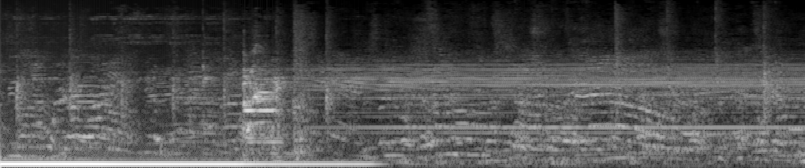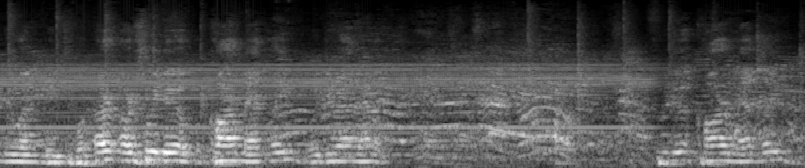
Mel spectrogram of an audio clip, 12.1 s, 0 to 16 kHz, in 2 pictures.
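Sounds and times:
bass guitar low note: 0.0 - 2.9
voices chattering: 0.0 - 12.0.

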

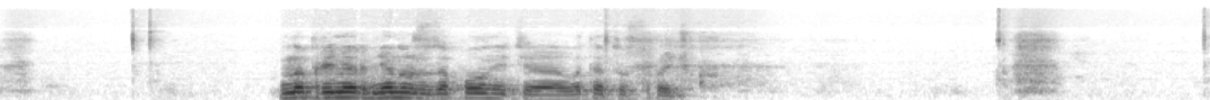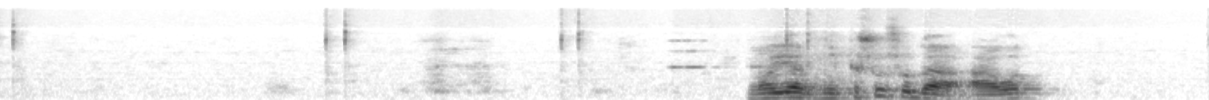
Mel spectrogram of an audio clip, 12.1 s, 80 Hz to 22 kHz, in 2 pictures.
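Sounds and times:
computer mouse clicking: 0.6 - 0.9, 6.0 - 6.2, 7.6 - 7.9, 8.8 - 9.1.

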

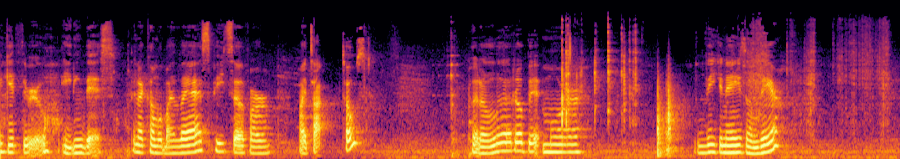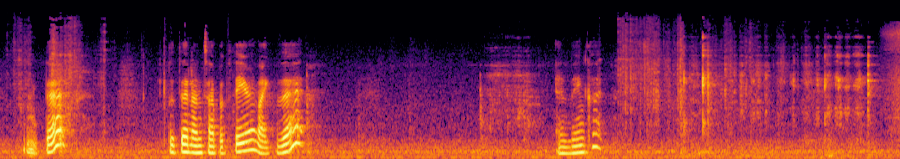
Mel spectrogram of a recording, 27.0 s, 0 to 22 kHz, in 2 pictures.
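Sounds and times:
knife scraping on toast: 11.2 - 15.2, 22.8 - 26.6.

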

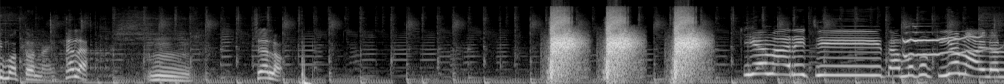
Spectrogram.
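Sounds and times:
whip-like swishes: 5.4 - 7.2.

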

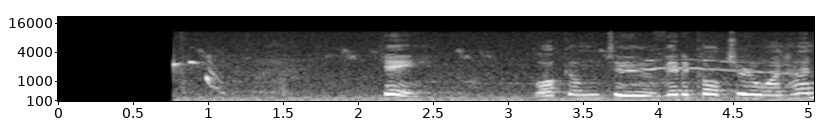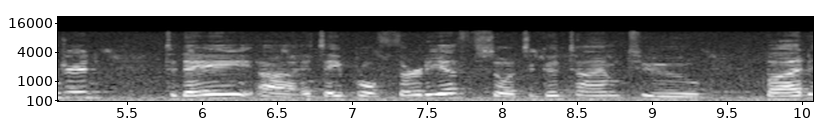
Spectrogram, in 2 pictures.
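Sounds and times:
steady low hum: 0.8 - 10.0.

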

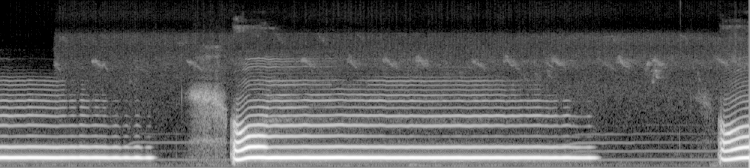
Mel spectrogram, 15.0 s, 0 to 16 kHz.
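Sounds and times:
woman chanting om: 0.0 - 3.4, 4.4 - 15.0.

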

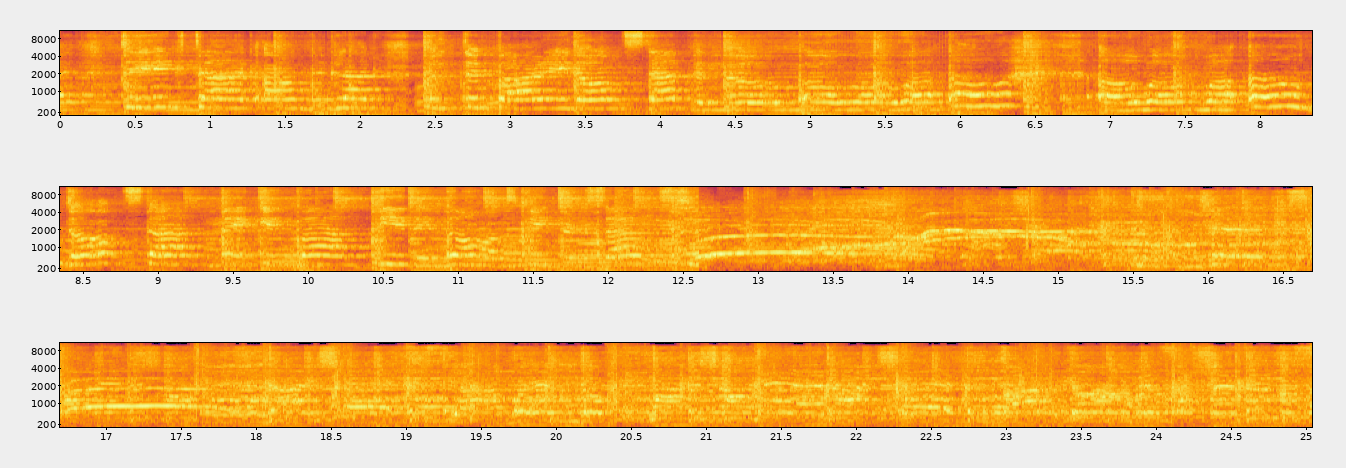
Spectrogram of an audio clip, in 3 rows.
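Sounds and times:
girl singing into a microphone: 0.0 - 12.7
loud pop music: 0.0 - 25.0
audience cheering and whooping: 12.5 - 25.0.

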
